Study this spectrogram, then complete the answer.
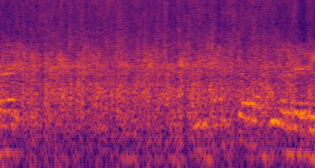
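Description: An audience claps steadily throughout at a Telugu lecture on dharma, a dense, continuous patter of applause from a room full of listeners with no break.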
